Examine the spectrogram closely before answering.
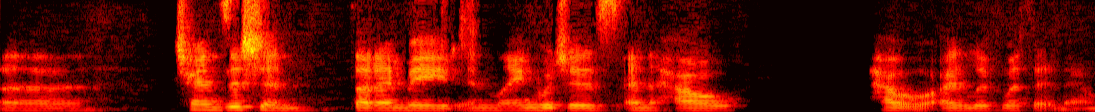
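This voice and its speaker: At a fairly slow pace, a woman with a fairly low pitch speaks in a monotone, flat way while her loudness swings widely. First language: Dutch. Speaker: poet. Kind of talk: interview. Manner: hesitant, with many fillers and repeats.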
